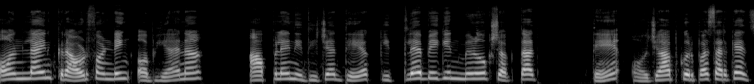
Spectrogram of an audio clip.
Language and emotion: Goan Konkani, surprised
